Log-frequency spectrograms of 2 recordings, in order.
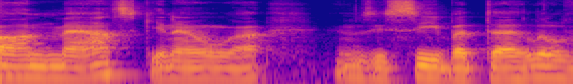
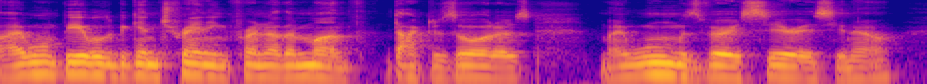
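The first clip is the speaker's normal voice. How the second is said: plain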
